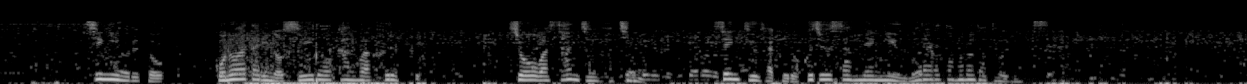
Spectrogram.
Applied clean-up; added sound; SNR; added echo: classical method spectral subtraction.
